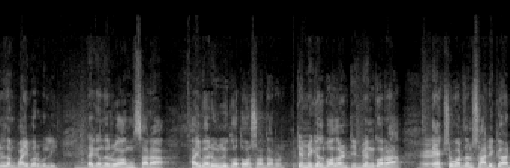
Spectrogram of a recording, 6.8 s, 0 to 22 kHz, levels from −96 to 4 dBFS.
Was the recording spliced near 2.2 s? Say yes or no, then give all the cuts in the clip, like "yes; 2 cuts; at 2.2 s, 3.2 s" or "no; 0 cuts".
no; 1 cut; at 3.9 s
